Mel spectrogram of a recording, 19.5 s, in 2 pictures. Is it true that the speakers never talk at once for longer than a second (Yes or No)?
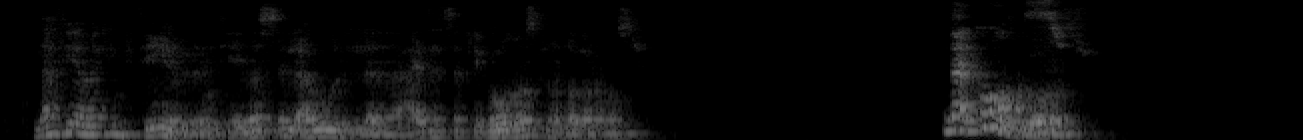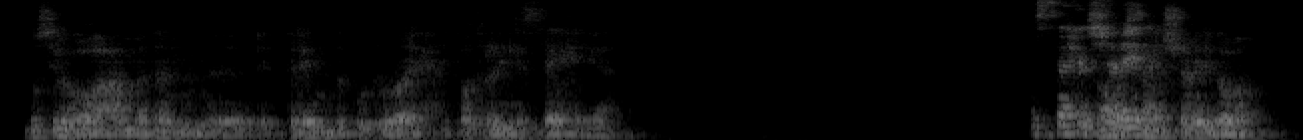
Yes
